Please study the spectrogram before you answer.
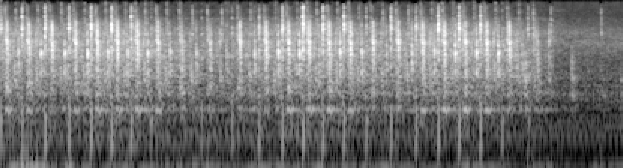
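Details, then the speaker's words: Restored rusty lawnmower single-cylinder engine starting after loose spark plug boot connection was fixed to restore spark: quick, even popping at a steady rate as it catches and runs; normal running. "okay now we're gonna try to start it up again oh oh it's been fired up"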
